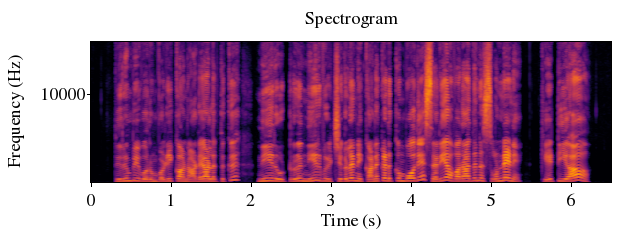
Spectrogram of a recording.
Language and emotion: Tamil, angry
